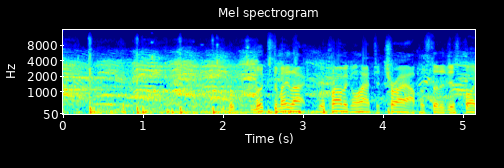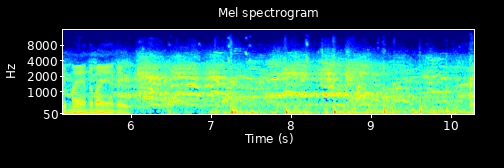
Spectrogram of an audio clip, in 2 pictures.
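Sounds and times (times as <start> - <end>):
basketball dribbled on the court during a women's game: 0.0 - 3.2, 6.1 - 10.2
crowd murmur in the gym: 0.0 - 10.2
speech: 2.4 - 6.7.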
